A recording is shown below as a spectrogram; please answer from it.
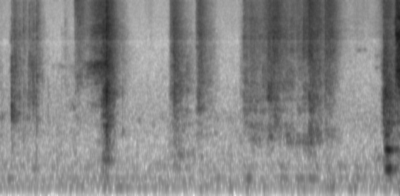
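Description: Faint scattered clicks and soft rustles of small beading supplies being handled and sorted, with one slightly louder click about a second in.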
